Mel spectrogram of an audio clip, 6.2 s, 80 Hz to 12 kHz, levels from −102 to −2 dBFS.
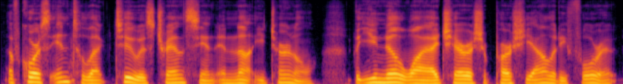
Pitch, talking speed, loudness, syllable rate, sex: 135 Hz, 185 wpm, -19 LUFS, 5.0 syllables/s, male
